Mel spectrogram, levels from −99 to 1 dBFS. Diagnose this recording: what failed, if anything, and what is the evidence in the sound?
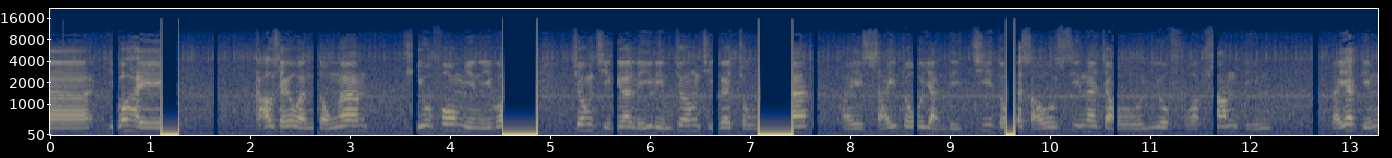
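Invalid numbers at full scale, in the processing stage feeding sample-format conversion. Loud pops bracket silent gaps at 1.11–1.28 s, 4.52–4.86 s, 7.08–7.42 s and 9.56–9.64 s. A calculation returned infinite or invalid values that were pinned at full scale for whole blocks, consistent with 4096- to 16384-sample buffers.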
